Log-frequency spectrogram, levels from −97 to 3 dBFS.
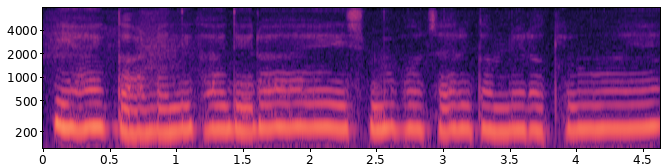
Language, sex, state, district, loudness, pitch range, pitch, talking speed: Hindi, female, Bihar, Darbhanga, -34 LUFS, 210-220 Hz, 215 Hz, 195 wpm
